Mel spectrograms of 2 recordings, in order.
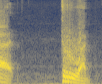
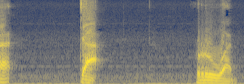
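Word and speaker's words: จรวด: นะ ครับ ไม่ ได้ อ่าน ว่า ตรวจ นะ ครับ อ่าน ว่า จะ รวด นะ จะ รวด นะ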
